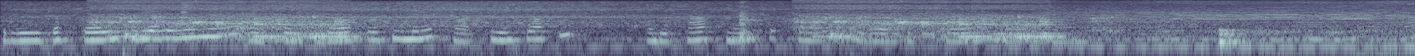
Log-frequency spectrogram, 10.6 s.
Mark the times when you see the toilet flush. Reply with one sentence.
The toilet flush can be heard from 0.7 to 2.6 s and from 5.9 to 8.0 s.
